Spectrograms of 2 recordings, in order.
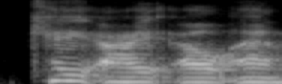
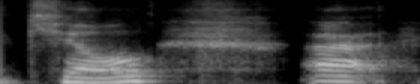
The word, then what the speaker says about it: kiln: They have their own, I know it's K-I-L-N. I call it a kiln, even though I know it's pronounced a kill.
